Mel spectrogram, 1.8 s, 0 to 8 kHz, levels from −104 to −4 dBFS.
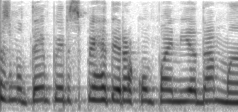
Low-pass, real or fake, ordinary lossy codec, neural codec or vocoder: none; real; none; none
